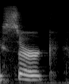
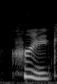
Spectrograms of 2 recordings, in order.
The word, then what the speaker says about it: Cirque: C-R-I-Q-U-E is how they have it spelled, so it's pronounced creek if you announce it by the way it's spelled, but I think it's supposed to be C-I-R-Q-U-E, if that's the correct spelling in French.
